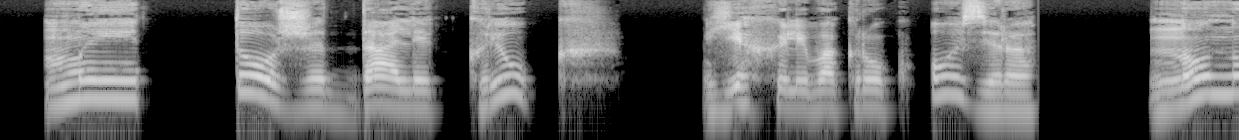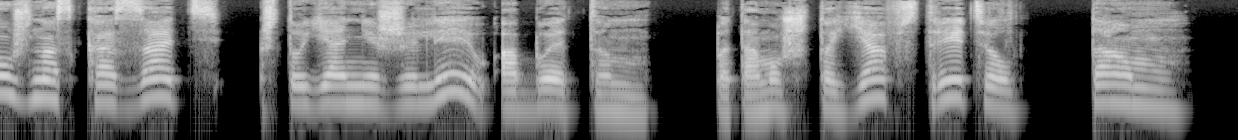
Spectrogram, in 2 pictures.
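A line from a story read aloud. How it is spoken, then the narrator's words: Slow drawl. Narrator (Russian): Альберт произнес, медленно растягивая слова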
